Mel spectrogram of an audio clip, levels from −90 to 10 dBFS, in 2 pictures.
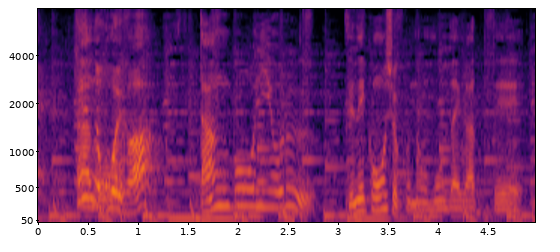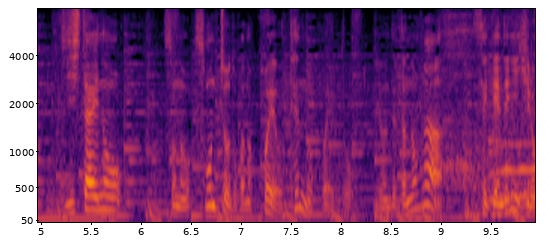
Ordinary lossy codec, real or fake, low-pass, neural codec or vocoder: none; real; none; none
